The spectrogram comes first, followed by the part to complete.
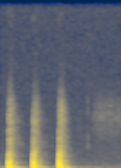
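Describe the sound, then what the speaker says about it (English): Three sharp, evenly spaced knocks on a door, close and clear, followed by quiet. "Naruto is woken up early by knocking at the door"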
